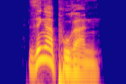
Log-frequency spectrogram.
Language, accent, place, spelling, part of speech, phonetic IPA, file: German, Germany, Berlin, Singapurern, noun, [ˈzɪŋɡapuːʁɐn], De-Singapurern.ogg
- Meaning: dative plural of Singapurer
